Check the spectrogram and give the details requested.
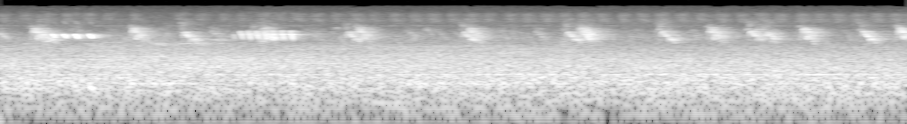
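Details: A European greenfinch in Jordan, heard through a window, gives bright twittering notes and two quick ringing trills, each under half a second, over a steady background hiss.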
